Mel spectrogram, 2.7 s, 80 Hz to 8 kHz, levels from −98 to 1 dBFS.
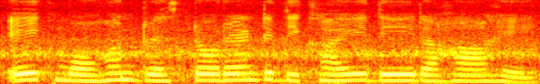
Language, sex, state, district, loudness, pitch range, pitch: Hindi, male, Rajasthan, Jaipur, -14 LUFS, 210-225 Hz, 215 Hz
